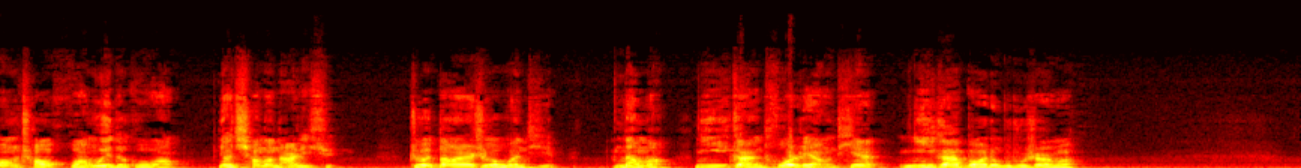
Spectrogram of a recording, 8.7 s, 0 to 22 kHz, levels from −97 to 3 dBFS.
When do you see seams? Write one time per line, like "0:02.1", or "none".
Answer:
0:01.3
0:02.5
0:03.8
0:04.6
